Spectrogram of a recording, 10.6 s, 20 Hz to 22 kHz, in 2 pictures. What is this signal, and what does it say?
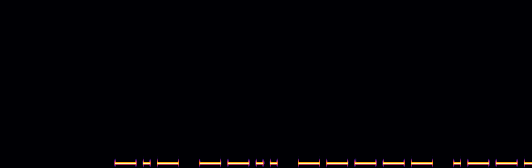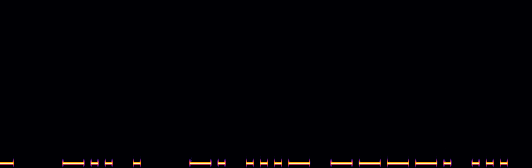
Morse code, heard as a keyed tone, about 17 wpm, 700 Hz. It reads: KZ0J DE NV9S
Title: USA Callsign DE Callsign - 4 Characters - 17wpm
